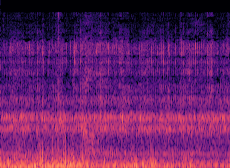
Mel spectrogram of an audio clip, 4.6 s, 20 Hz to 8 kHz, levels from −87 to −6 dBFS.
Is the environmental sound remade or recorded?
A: recorded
